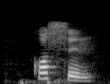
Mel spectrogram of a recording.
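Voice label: "косін", Komi, female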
